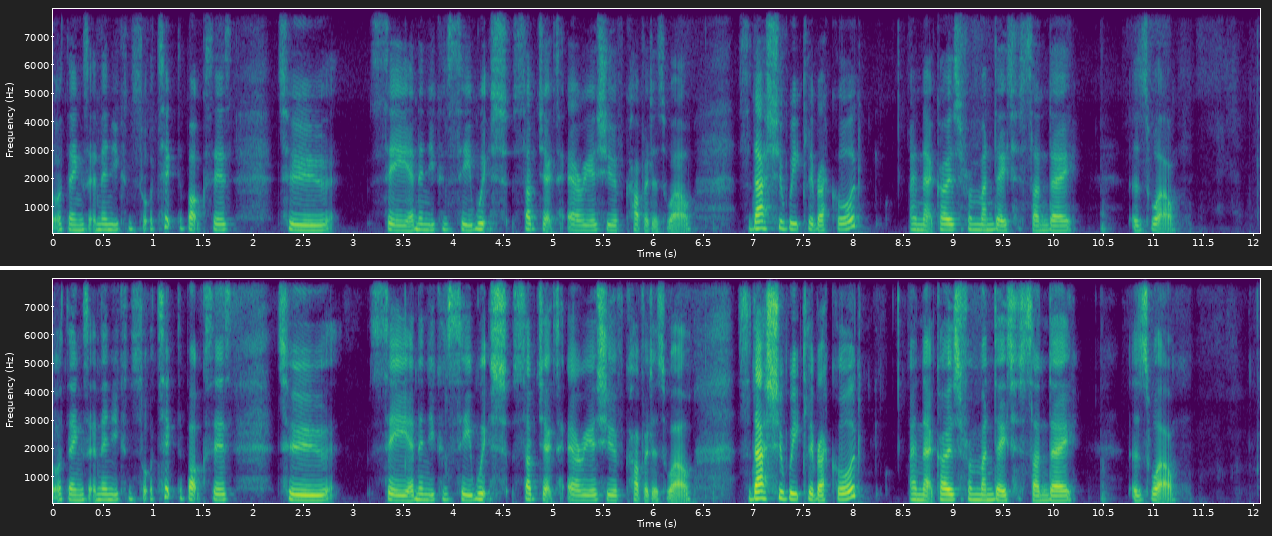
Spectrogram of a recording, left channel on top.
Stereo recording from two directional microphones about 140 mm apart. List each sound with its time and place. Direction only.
0.0 s a woman's voice: 15° right (ahead or behind); by 6.1 s 35° right (ahead or behind)
6.1 s speech: 50° right (ahead or behind)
